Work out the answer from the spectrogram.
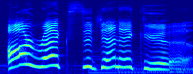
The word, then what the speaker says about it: orexigenic: And then you have your orexigenic.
